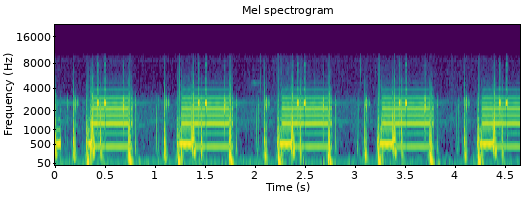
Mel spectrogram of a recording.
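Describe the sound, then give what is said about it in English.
A local telephone trunk class-of-service tone, triggered by an off-hook from a coin phone, beeps in a steady repeating pattern, about one burst per second, mixed with sharp line clicks and flashes from a test line in New York. Loud and electronic, with no talking. “So you have this local class of service tone here beeping along with the test line that's flashing in New York.”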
